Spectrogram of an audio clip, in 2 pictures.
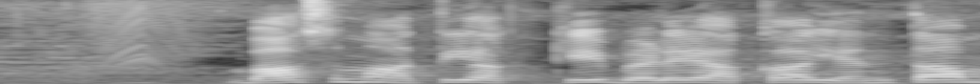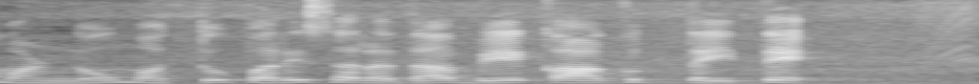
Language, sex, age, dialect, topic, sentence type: Kannada, female, 18-24, Central, agriculture, question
